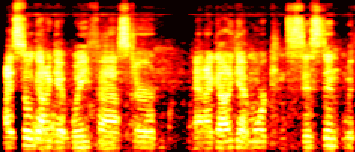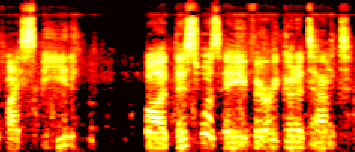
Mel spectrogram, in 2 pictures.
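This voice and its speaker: Casual male running vlogger, conversational and loosely phrased, mid-range voice, recorded with clear ambient and vehicle noise. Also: medium pitch, normal speed. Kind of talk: casual solo vlog talk to camera.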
